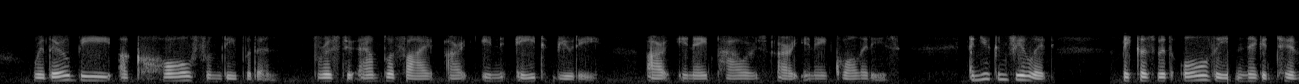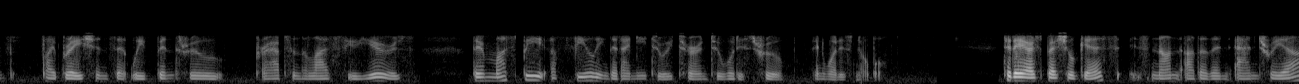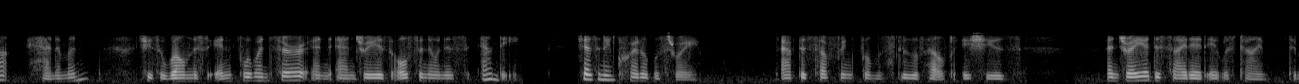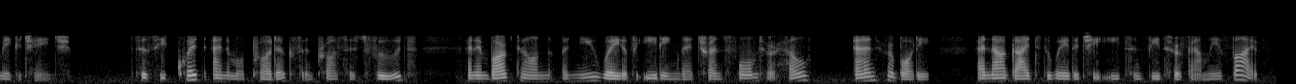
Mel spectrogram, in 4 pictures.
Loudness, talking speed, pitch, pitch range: -32 LUFS, 165 wpm, 145 Hz, 135-165 Hz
